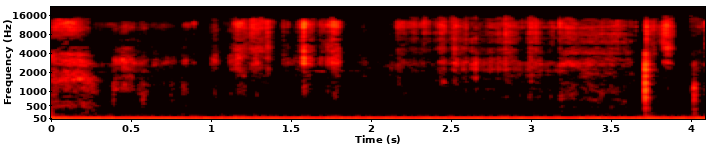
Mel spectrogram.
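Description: Faint snips and rustles of scissors cutting into a paper doll cutout, with one sharper click near the end.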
